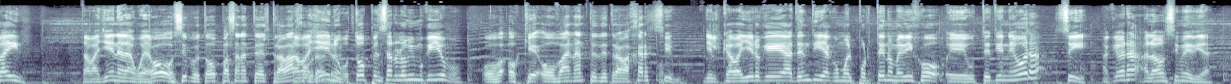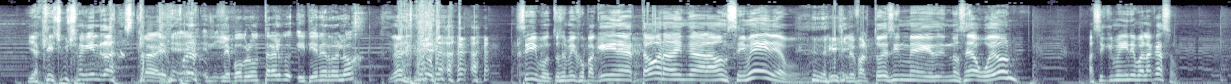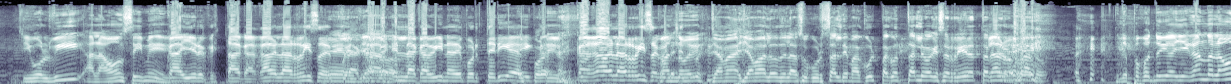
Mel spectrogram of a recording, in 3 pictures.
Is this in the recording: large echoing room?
no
